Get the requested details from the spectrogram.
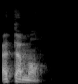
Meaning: ataman
- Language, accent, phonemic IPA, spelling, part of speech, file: French, France, /a.ta.mɑ̃/, ataman, noun, LL-Q150 (fra)-ataman.wav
